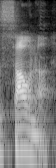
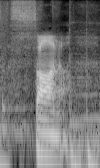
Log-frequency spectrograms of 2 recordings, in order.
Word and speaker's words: sauna: Now, you might be wondering right now, what is a sauna? And you've probably just heard it pronounced sauna. But I'm gonna clear the air and tell you that it's pronounced sauna.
